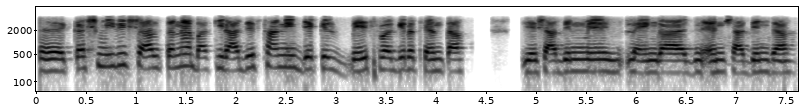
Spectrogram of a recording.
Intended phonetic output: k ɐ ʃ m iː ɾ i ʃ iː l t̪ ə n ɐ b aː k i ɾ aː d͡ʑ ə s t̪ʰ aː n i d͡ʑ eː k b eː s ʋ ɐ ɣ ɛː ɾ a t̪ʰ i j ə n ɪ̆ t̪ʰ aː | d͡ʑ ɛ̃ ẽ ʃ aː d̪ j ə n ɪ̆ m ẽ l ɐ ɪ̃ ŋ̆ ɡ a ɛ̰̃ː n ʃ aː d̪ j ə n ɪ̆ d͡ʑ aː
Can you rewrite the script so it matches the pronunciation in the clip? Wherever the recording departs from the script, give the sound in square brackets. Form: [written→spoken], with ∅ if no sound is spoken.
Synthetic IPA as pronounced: k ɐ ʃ m iː ɾ i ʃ [iː→aː] l t̪ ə n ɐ b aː k i ɾ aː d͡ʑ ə s t̪ʰ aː n i d͡ʑ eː k b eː s ʋ ɐ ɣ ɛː ɾ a t̪ʰ i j ə n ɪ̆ t̪ʰ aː | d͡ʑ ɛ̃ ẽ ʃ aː d̪ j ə n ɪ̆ m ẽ l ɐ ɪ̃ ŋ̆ ɡ a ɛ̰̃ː n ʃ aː d̪ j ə n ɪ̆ d͡ʑ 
